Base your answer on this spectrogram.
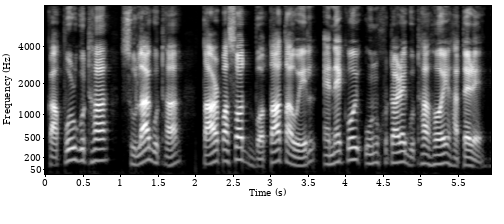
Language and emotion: Assamese, neutral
